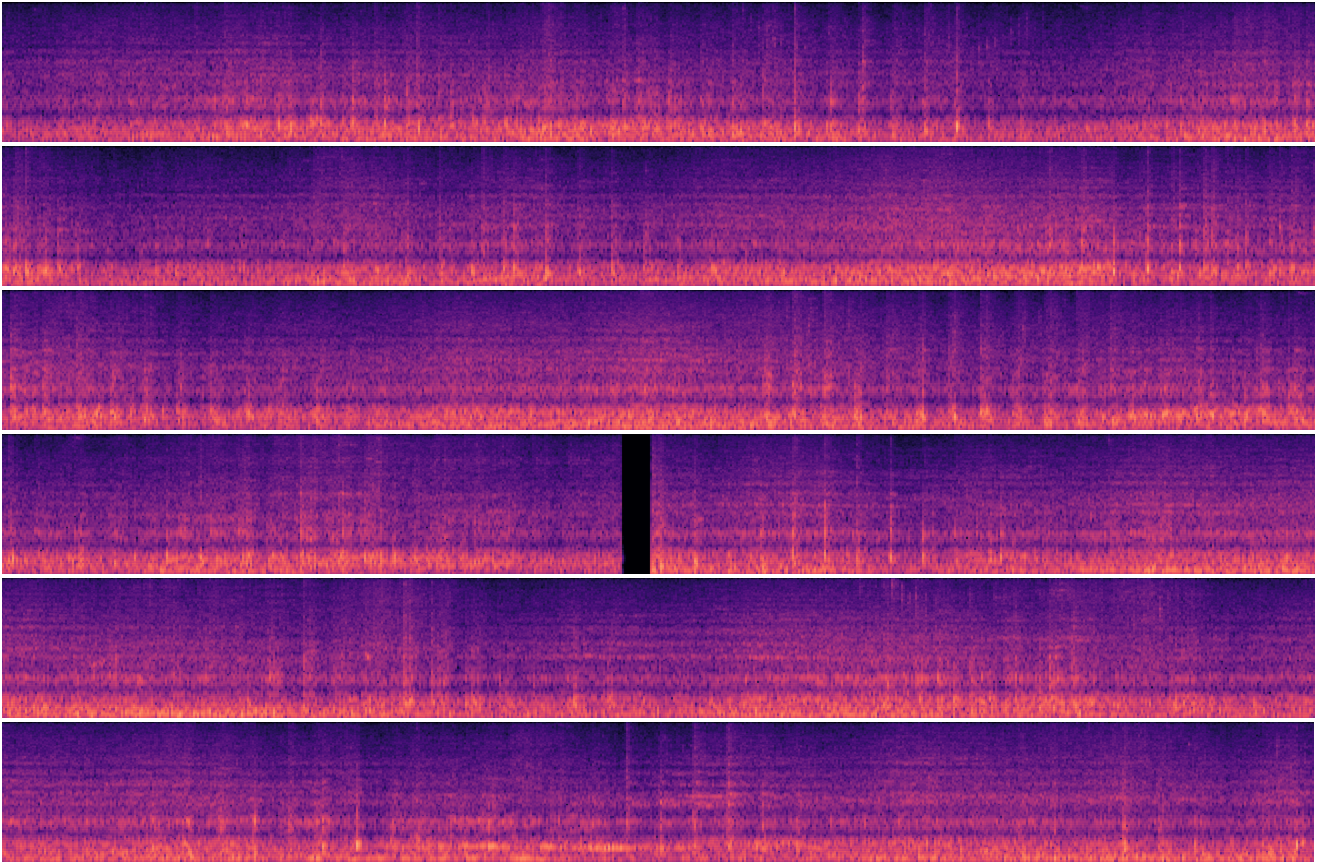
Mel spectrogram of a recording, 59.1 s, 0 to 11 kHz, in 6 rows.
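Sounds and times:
train rumble: 0.0s - 59.0s
train wheels clicking over rail joints: 1.5s - 8.0s, 17.4s - 22.3s, 25.3s - 33.6s, 34.4s - 44.2s.

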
